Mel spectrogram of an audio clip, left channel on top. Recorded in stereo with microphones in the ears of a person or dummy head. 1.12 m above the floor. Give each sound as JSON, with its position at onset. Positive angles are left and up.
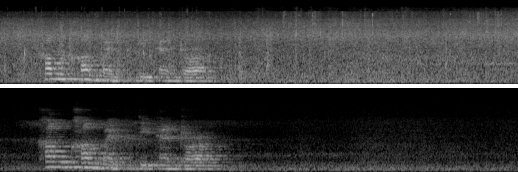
{"t": 0.4, "sound": "a woman speaking", "side_deg": 65, "distance_m": 0.6}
